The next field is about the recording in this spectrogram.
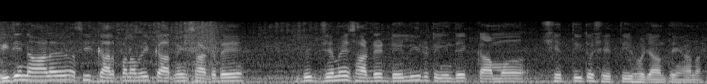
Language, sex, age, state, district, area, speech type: Punjabi, male, 18-30, Punjab, Hoshiarpur, rural, spontaneous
